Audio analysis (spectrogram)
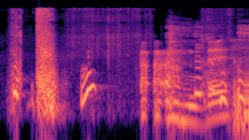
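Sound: sneeze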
